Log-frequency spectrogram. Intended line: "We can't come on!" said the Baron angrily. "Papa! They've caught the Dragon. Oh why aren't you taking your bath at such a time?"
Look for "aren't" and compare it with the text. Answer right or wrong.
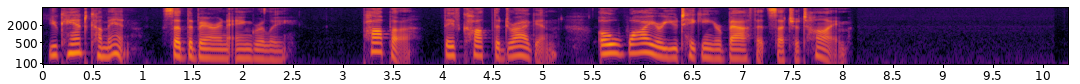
wrong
